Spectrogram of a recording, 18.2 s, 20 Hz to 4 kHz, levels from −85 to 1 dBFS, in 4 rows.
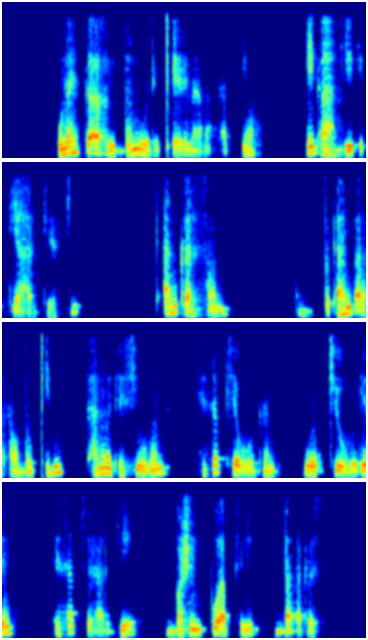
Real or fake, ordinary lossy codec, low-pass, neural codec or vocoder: fake; AAC, 24 kbps; 3.6 kHz; codec, 16 kHz, 0.5 kbps, X-Codec, HuBERT features, trained on balanced general audio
